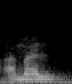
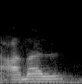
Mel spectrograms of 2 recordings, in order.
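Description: The two takes are said the same way.

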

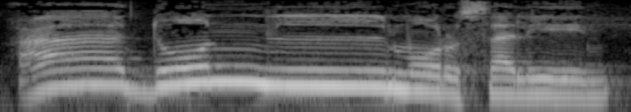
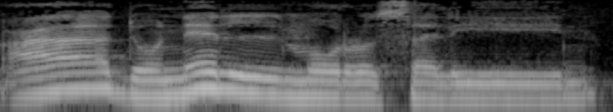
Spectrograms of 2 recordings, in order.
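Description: First: The first word ends without a linking i vowel. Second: The first word ends in -nin, linking the words. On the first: The speaker calls it wrong. "خوندنش سخته یا غیر ممکنه" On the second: The speaker calls it right. "اون نون ساکنه رو کسره میدیم"

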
